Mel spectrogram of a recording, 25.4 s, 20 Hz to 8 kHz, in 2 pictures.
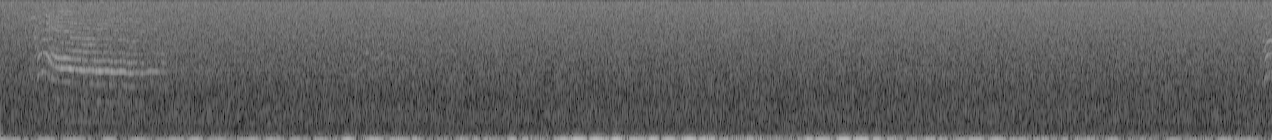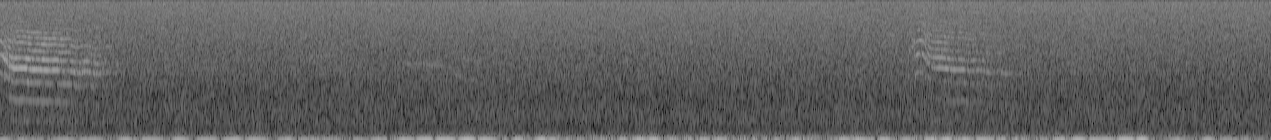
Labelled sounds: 0.3	1.6	killer whale, Bigg's (transient), 1.5 to 6.2 kHz
2.1	2.4	killer whale, Bigg's (transient), 3.1 to 3.3 kHz
12.6	13.8	killer whale, Bigg's (transient), 0.80 to 4.1 kHz
16.7	17.2	killer whale, Bigg's (transient), 1.9 to 2.0 kHz
21.9	23.0	killer whale, Bigg's (transient), 1.5 to 3.7 kHz

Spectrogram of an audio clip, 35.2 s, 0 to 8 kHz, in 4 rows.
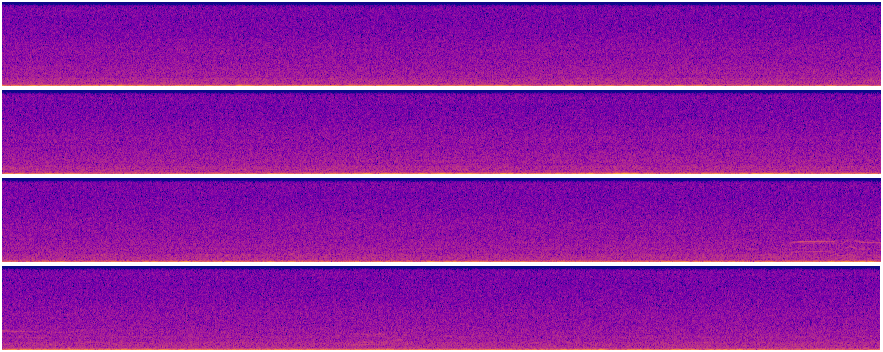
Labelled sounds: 25.5	26.6	killer whale, Bigg's (transient), 1.7 to 2.0 kHz

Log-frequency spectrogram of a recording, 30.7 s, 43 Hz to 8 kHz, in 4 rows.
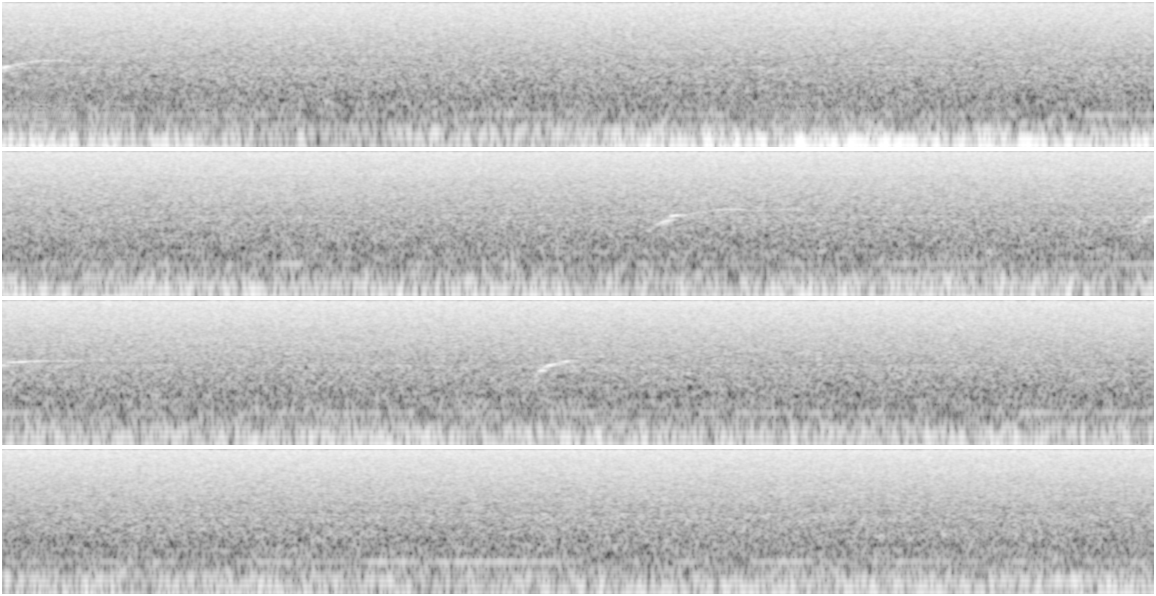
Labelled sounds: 0.0	0.5	humpback whale, 0.80 to 1.0 kHz
15.3	15.7	humpback whale, 0.80 to 0.93 kHz

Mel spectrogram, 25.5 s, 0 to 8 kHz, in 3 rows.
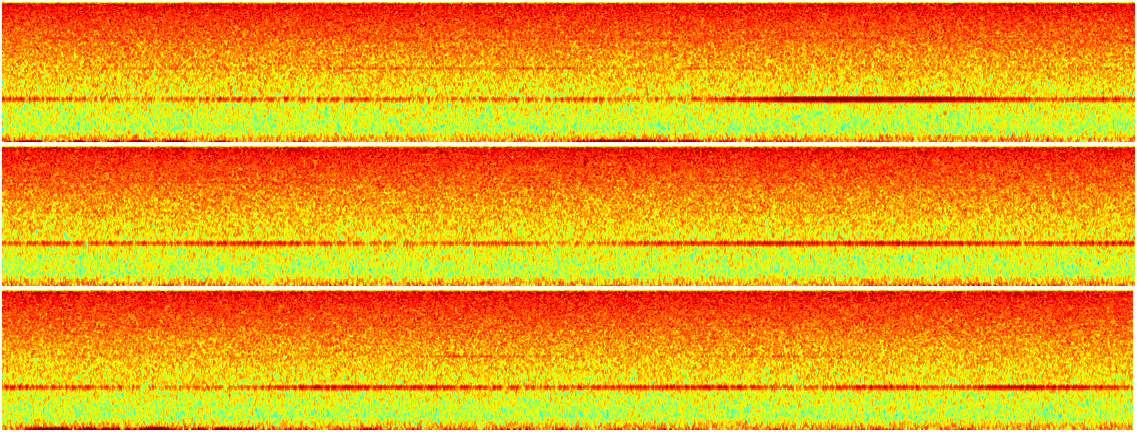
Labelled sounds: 5.5	6.3	vessel noise, 0.86 to 0.96 kHz

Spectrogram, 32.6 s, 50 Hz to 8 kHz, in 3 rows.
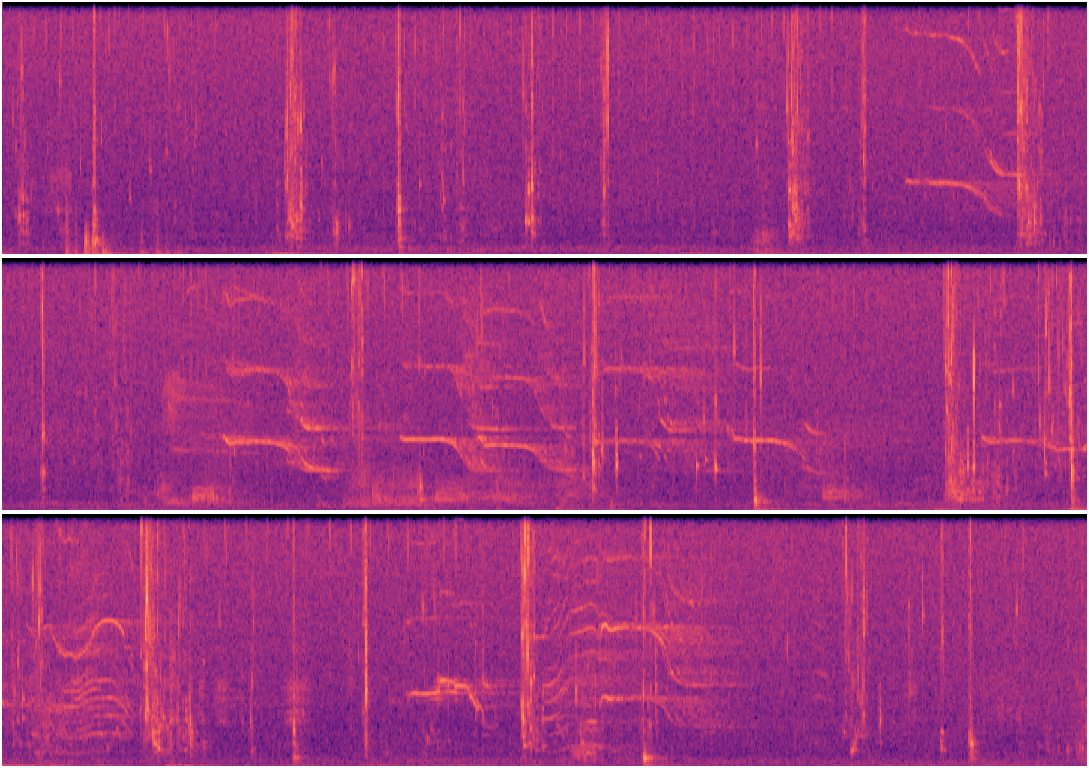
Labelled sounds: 8.9	10.1	killer whale, southern Alaska resident, 1.1 to 8.0 kHz
12.9	14.4	killer whale, southern Alaska resident, 1.0 to 8.0 kHz
14.7	19.4	killer whale, southern Alaska resident, 0.87 to 8.0 kHz
20.6	23.0	killer whale, southern Alaska resident, 0.28 to 4.8 kHz
25.6	26.7	killer whale, southern Alaska resident, 1.0 to 8.0 kHz
27.0	29.2	killer whale, southern Alaska resident, 0.46 to 8.0 kHz

